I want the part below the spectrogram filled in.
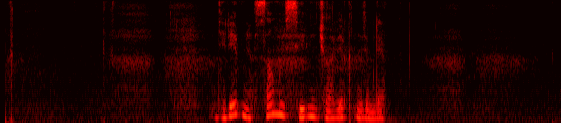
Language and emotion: Russian, neutral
